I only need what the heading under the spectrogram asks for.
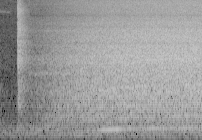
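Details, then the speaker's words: Electric radiator cooling fan on the Old Hank project car: spins up to a steady, fairly quiet rushing hum with strong draw and no rattle or grinding. Normal operation. "Okay, there's what it sounds like. See, it's not too loud."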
